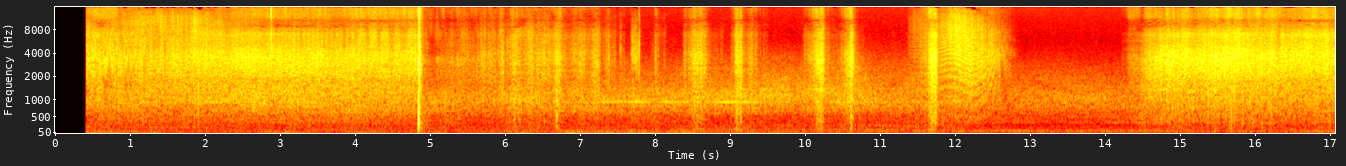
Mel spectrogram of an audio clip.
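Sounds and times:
firework fizz: 0.4s - 10.8s, 11.4s - 12.8s, 14.2s - 17.0s
firework fuse hissing: 0.4s - 10.8s, 11.4s - 12.8s, 14.2s - 17.0s
firework pop: 4.8s - 5.4s.

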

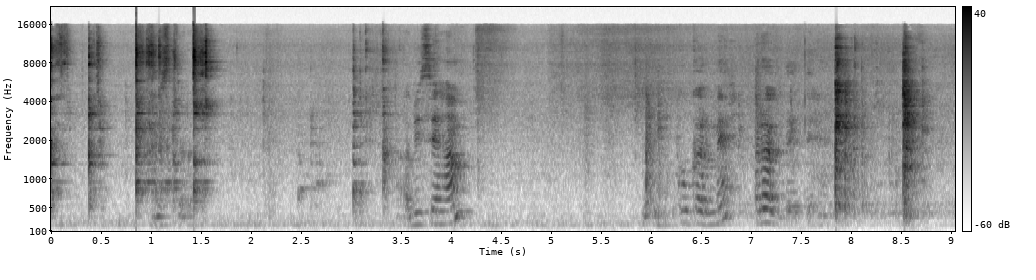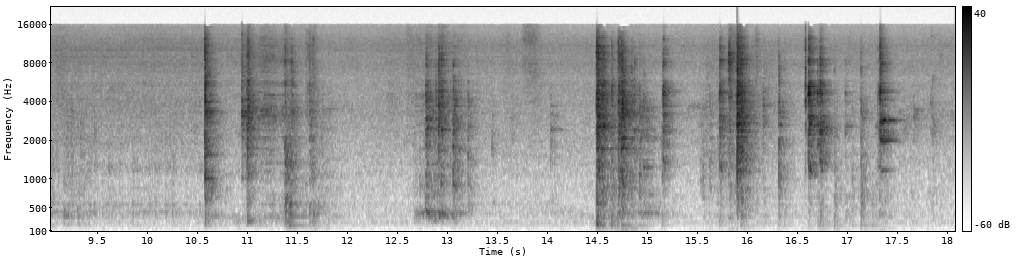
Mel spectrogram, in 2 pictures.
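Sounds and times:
metal pot and lid clanking: 0.0s - 1.8s, 2.5s - 3.5s, 7.8s - 9.4s.

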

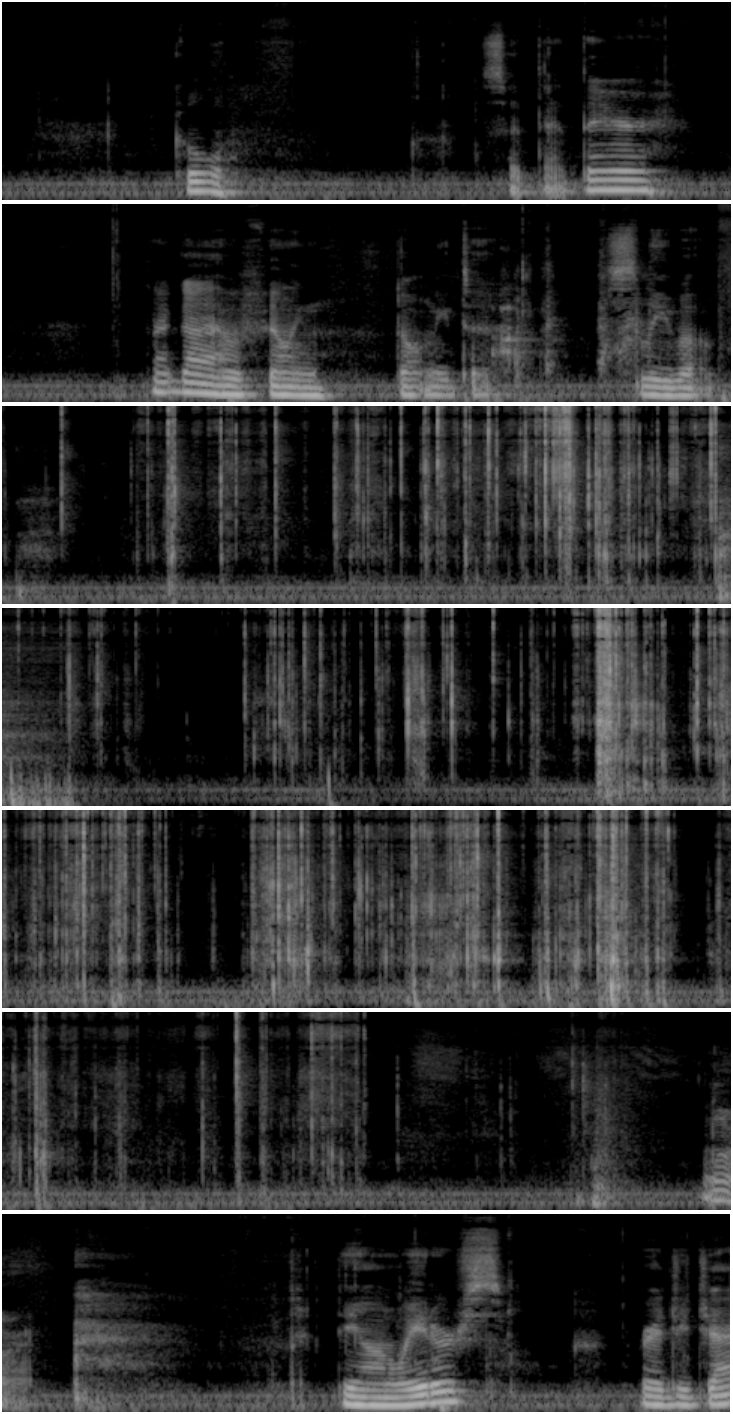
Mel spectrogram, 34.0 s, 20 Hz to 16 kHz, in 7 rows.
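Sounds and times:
wrapper tearing and crinkling: 10.6s - 26.8s.

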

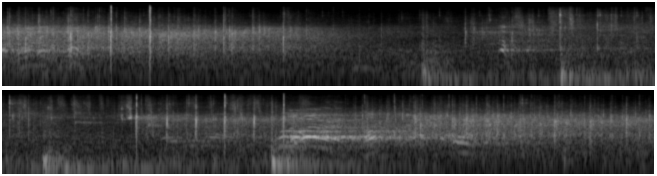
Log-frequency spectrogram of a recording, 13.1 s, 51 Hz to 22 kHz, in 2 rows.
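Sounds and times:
crowd applause: 0.0s - 3.5s, 8.1s - 13.0s.

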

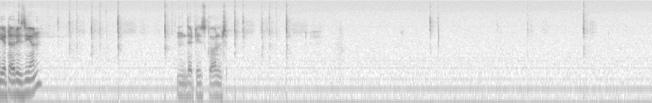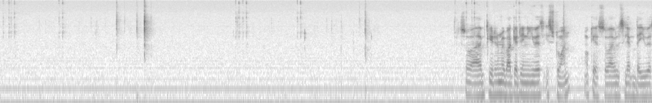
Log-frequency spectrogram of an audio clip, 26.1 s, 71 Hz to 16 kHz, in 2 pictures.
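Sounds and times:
low electrical hum: 0.0s - 26.0s
keyboard typing: 1.2s - 2.6s, 17.7s - 18.1s.

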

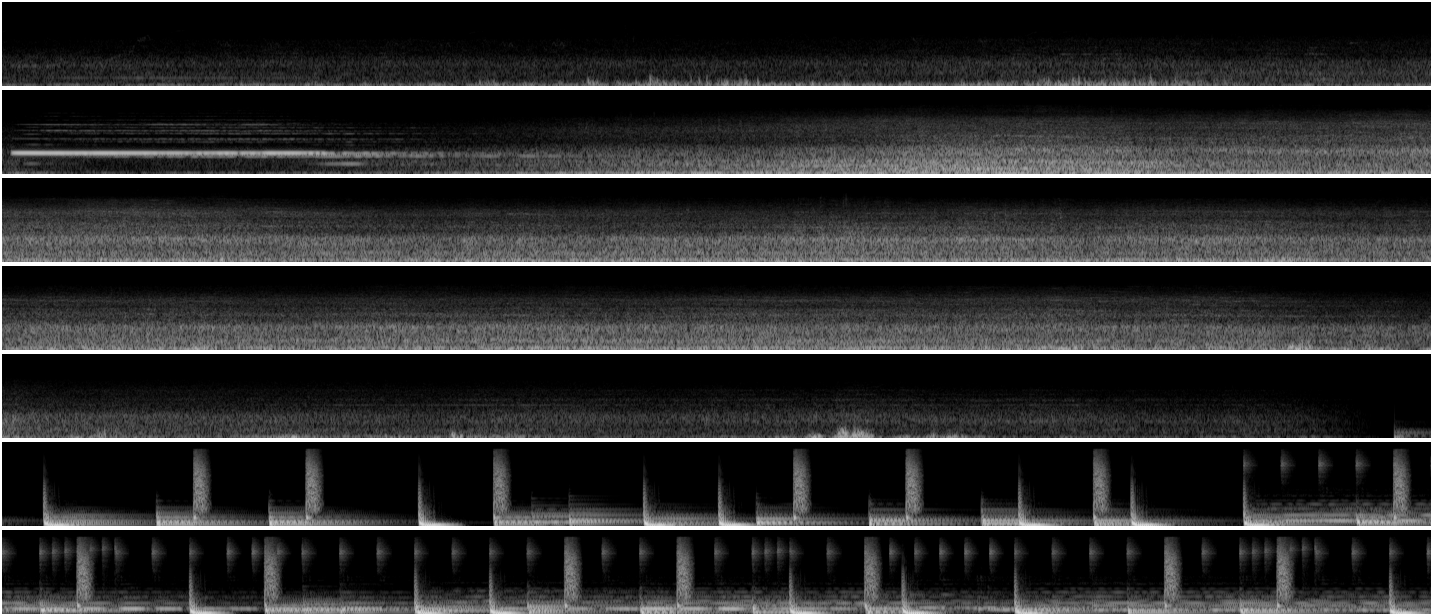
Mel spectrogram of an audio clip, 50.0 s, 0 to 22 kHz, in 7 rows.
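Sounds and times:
train horn blast: 7.2s - 10.3s.

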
